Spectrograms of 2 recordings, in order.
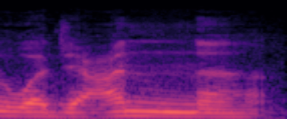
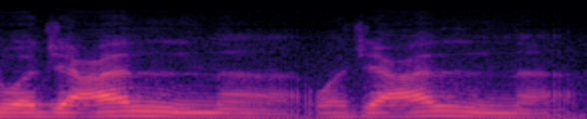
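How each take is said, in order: First: وجعلنا with L merged into N, like وجعنّا; the mistaken merged L; wrong pronunciation. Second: وجعلنا with a clear L before the N; tongue slightly right for the L in وجعلنا; correct pronunciation. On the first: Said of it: "لا تقول". (إدغام خاطئ للام) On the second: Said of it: "لا، قل". (لام واضحة في وجعلنا) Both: Shown as a demonstration.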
